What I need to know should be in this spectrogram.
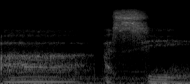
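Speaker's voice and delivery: female voice with a drawn-out ah. Voicing a woman heard outside a stopped wagon: female character voice. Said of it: "you hear a female voice go".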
